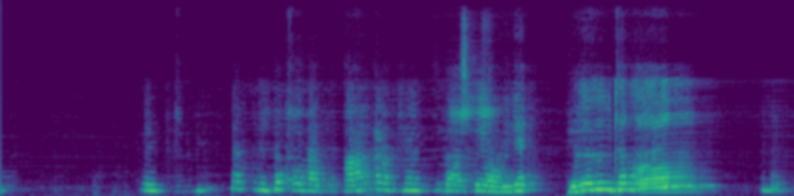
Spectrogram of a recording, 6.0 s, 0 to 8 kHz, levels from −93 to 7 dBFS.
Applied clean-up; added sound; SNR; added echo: neural mask model DeepFilterNet 3.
